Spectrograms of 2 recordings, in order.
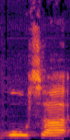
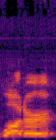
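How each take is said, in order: First: It is said in a British accent. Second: It is said in an American accent.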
